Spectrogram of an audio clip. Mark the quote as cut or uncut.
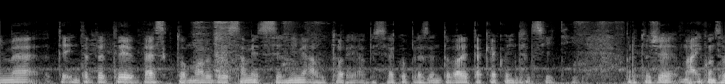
cut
